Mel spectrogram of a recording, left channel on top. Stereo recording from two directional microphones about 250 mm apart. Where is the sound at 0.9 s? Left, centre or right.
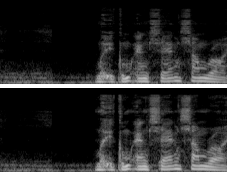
Right.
